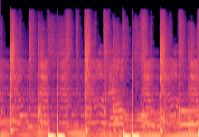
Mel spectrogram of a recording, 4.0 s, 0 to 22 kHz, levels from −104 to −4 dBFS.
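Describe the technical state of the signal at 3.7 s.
Nothing goes wrong at 3.7 s; the signal is intact at that point, with no dropout, distortion or other fault audible.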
